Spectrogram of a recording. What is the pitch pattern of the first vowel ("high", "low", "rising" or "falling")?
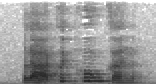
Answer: low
